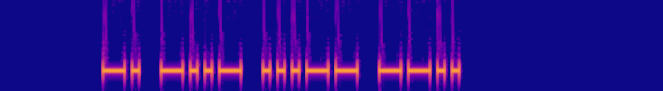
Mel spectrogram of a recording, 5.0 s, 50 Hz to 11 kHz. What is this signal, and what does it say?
Morse code, heard as a keyed tone, about 21 wpm, 700 Hz. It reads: NX3Z
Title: USA Call Signs - 4 Characters - Repeated 3x - 22wpm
